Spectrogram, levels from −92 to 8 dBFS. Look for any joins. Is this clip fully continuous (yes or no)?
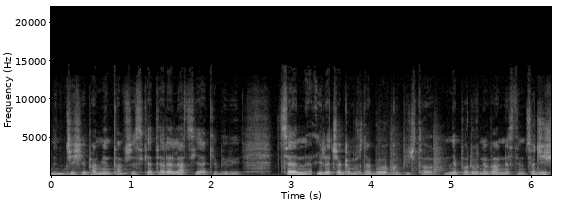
yes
